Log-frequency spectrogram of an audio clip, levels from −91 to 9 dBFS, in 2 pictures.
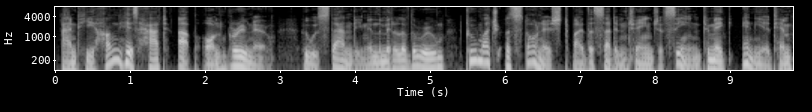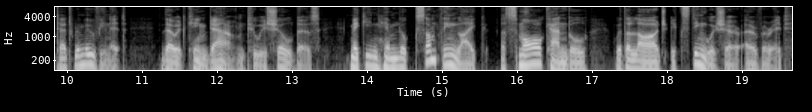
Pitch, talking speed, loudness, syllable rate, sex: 100 Hz, 165 wpm, -19 LUFS, 4.5 syllables/s, male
